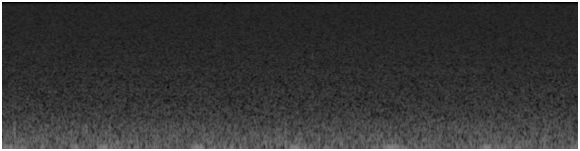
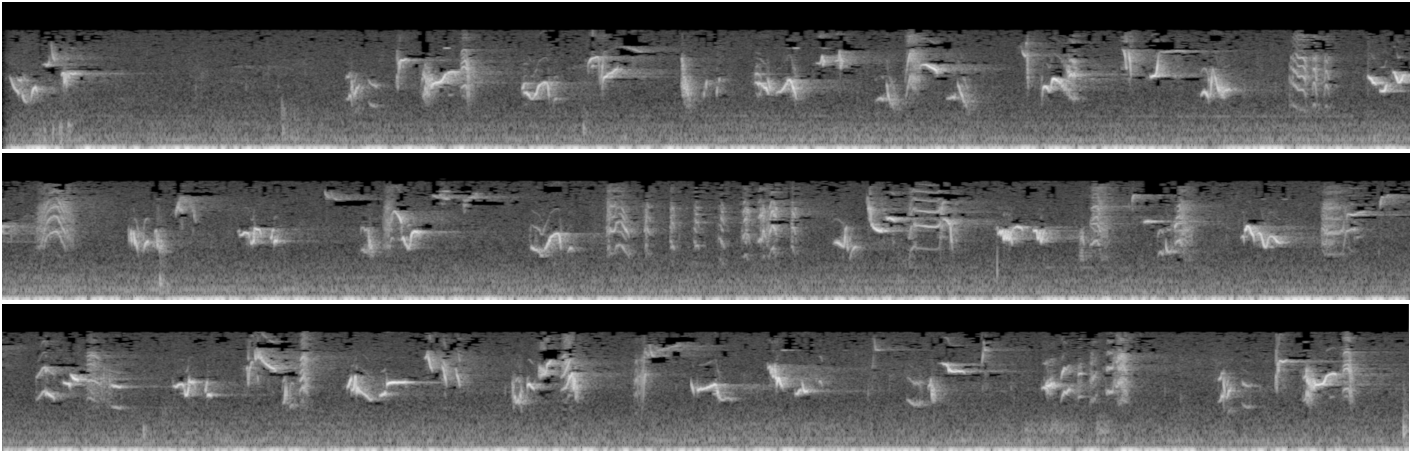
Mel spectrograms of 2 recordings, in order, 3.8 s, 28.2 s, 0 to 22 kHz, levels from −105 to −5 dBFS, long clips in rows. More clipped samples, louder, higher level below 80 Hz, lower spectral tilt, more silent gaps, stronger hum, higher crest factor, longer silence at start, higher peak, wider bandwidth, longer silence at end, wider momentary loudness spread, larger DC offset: neither; second, -61 LUFS vs -24 LUFS; second, -66 dBFS vs -36 dBFS; first, -3.5 dB/octave vs 0 dB/octave; neither; neither; about the same, 16 dB vs 18 dB; about the same, 0 s vs 0 s; second, -46 dBFS vs -6 dBFS; first, over 20 kHz vs 11 kHz; about the same, 0 s vs 0 s; second, 0 LU vs 19 LU; neither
